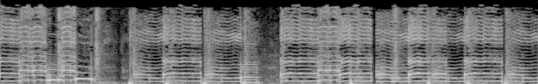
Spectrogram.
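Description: A baby cries loudly and continuously, with repeated wailing bursts that rise and fall in pitch, with no other voices.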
